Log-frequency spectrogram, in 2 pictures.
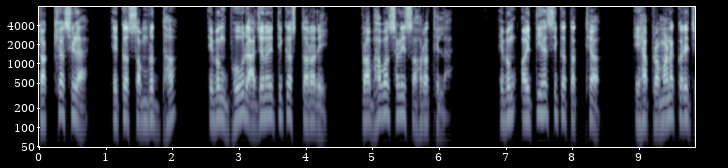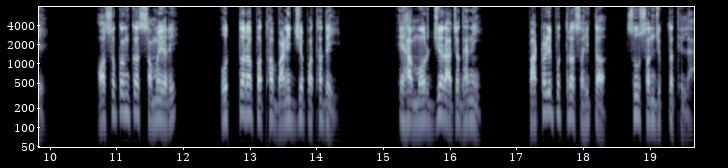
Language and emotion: Odia, neutral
